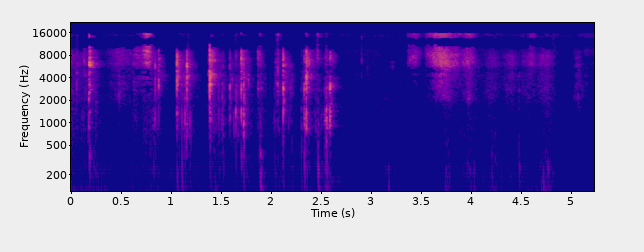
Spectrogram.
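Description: Close-up crunching and chewing of a dry, crumbly snack: a quick run of crisp cracks about a second in, then softer chewing and a few more cracks near the end.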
